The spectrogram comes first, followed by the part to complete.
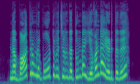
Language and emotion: Tamil, angry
